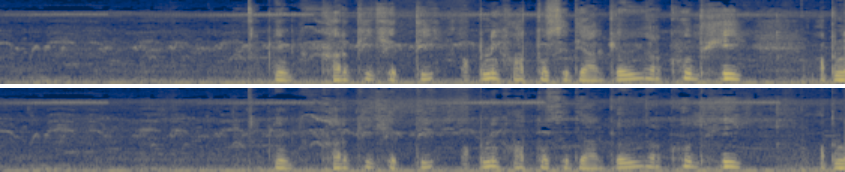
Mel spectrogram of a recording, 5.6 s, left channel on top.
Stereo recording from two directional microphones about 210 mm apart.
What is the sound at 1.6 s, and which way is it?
Speech, 5° left (ahead or behind).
